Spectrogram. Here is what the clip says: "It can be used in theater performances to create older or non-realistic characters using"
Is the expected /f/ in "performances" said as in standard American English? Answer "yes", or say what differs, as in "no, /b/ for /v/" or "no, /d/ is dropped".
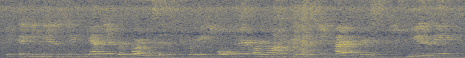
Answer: no, /p/ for /f/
